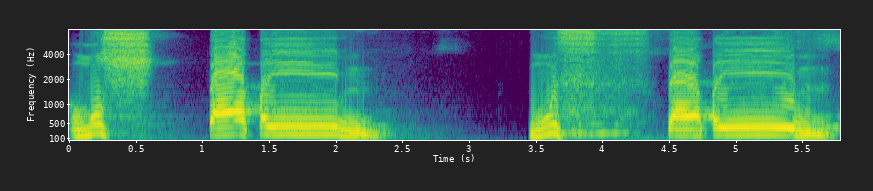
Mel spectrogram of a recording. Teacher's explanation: Harus jelas. Karena sin sifatnya istifal, bukan istilah. Jangan sampai dibaca mirip huruf shad.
